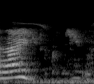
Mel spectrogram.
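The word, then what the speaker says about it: right: उच्चार छान करावा लागतो जी एच म्हणाव लागत नाही डायरेक्ट काय म्हणायचं त्याला राईट म्हणजे असते ट चा पण उच्चार जोरात येतो का?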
